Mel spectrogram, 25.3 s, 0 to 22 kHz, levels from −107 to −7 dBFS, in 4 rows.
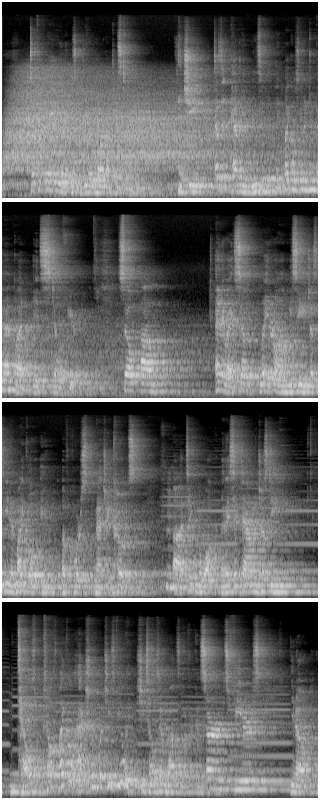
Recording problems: off-mic speech; far
room echo; noticeable; dies away in 1.6 s
background music; loud; throughout; 7 dB below the speech

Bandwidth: 16.5 kHz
